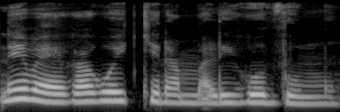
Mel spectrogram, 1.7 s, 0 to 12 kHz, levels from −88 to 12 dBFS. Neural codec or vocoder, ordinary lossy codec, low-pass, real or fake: none; none; 10.8 kHz; real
